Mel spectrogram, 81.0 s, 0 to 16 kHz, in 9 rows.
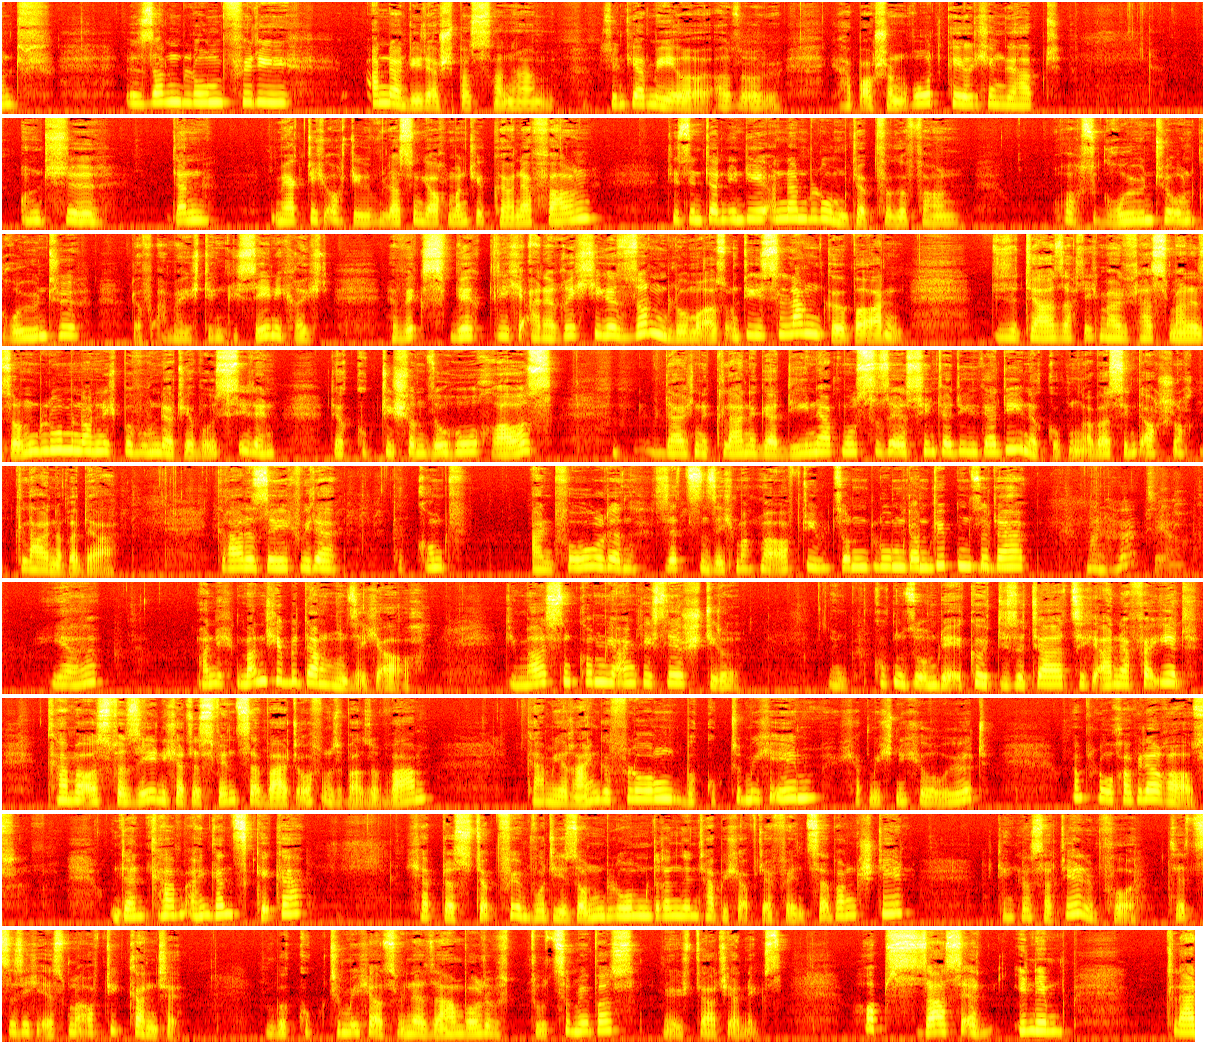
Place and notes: Irmgard Fatheuer sits with us at her favorite window place overlooking the huge trees in the garden behind the church. Irmgard was born in this house in 1926 and has lived here ever since. Listening to the birds and the wind in the trees, she tells us about the sounds she can still hear in her memory, like her father working in the bakery downstairs… One sound features strongly, and comes in live… (it’s the traditional call for the prayer called “Angulus” in the Catholic Church; it rings at 7am, 12 noon and 7 pm)
Wir sitzen mit Irmgard Fatheuer an ihrem Fensterplatz und blicken in die grossen Bäume des Kirchgartens. Irmgard ist 1926 in diesem Haus geboren… Geräusche aus der Erinnerung mischen sich ins Jetzt. Es gibt unendlich viel zu erzählen…
recordings and more info:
